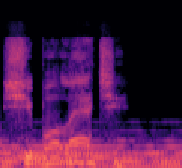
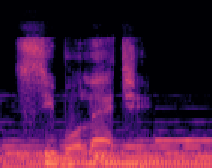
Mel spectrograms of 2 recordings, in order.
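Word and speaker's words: shibboleth: Se o homem negasse, eles o mandavam dizer Shibolete. Se ele era de Efraim, dizia Sibolete, pois o povo de Efraim não consegue pronunciar essa palavra corretamente.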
